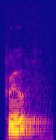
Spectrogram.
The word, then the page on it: PROOF: American English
